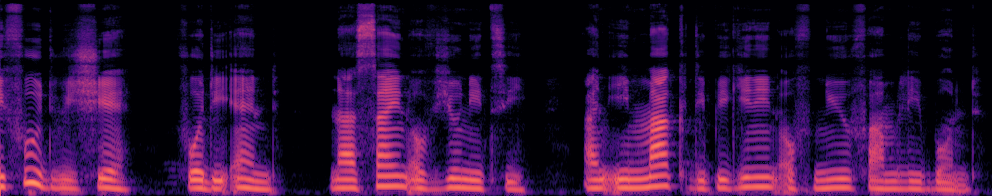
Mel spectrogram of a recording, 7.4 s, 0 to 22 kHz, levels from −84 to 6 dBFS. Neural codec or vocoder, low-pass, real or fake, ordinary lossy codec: none; none; real; none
